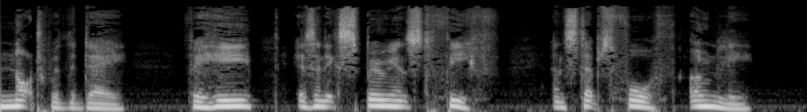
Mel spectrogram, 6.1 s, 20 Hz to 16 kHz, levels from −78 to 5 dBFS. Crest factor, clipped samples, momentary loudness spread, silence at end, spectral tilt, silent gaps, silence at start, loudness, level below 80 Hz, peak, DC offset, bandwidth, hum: 14 dB; under 0.1%; 10 LU; 0.45 s; -5 dB/octave; none; 0 s; -18 LUFS; -44 dBFS; -4 dBFS; under 0.1%; 13.5 kHz; none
